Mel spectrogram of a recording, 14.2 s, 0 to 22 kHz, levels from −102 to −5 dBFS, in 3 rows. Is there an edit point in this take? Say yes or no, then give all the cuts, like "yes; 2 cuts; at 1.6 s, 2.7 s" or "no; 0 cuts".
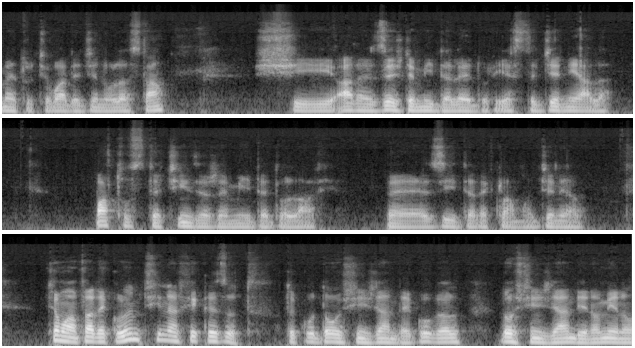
yes; 1 cut; at 10.5 s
